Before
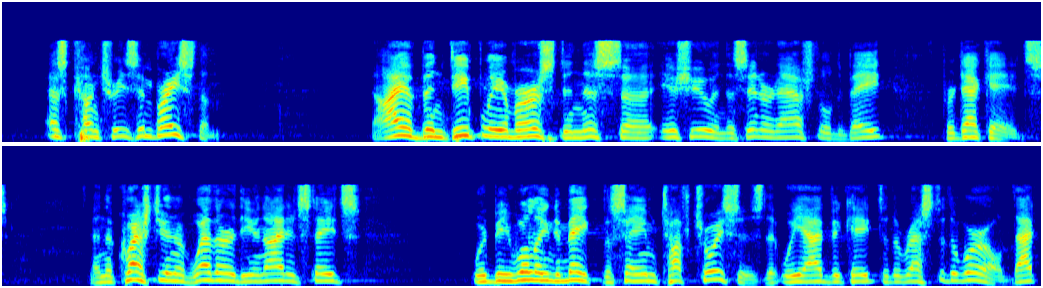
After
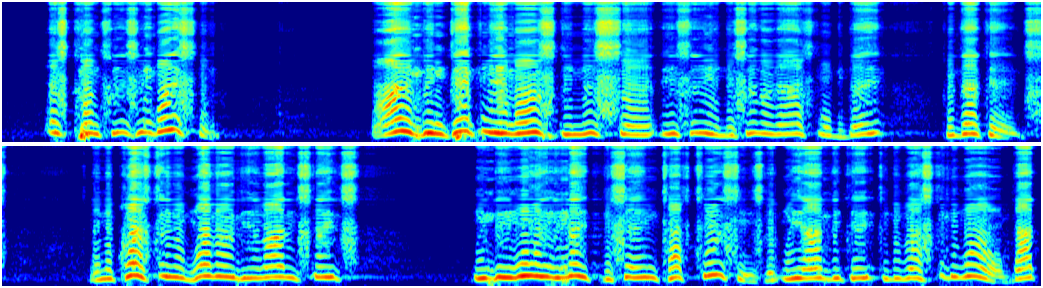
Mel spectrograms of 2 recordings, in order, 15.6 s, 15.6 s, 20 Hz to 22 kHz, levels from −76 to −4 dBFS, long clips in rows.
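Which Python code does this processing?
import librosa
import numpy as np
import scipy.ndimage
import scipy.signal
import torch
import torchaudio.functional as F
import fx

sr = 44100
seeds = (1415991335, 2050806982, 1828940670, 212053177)

y = fx.bit_reversed(x, sr, seeds[0], block=16)
y = fx.pitch_keep_formants(y, sr, semitones=7.5)
y = y * 10.0 ** (7.5 / 20.0)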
